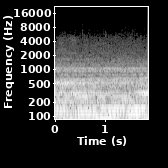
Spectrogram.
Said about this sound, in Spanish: El ruido es casi ensordecedor y contempláis horrorizados cómo el avión está condenado al desastre.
